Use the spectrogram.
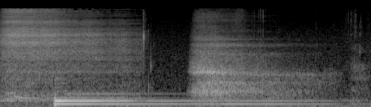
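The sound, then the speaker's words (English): A slow, deep breath is drawn in and let out during a guided affirmation session. The soft, airy breathing sits over a low, sustained musical drone. “Take a deep breath, let it out.”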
